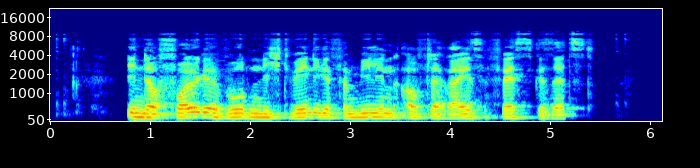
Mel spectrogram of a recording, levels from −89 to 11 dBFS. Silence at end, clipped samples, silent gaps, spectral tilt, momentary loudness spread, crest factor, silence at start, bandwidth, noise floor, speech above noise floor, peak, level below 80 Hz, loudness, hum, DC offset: 0.8 s; under 0.1%; none; -6.5 dB/octave; 9 LU; 16 dB; 0.8 s; 9.4 kHz; -64 dBFS; 48 dB; -2 dBFS; -58 dBFS; -17 LUFS; none; under 0.1%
